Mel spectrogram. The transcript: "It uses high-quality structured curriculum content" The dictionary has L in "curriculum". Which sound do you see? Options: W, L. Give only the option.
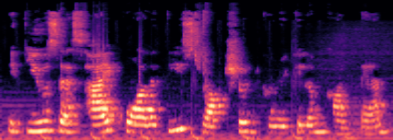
L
